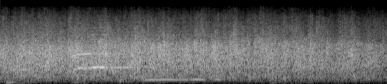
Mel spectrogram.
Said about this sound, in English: I heard you guys clapping at everything.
